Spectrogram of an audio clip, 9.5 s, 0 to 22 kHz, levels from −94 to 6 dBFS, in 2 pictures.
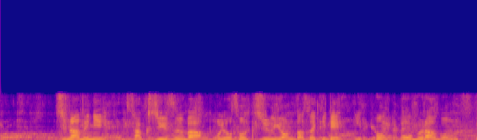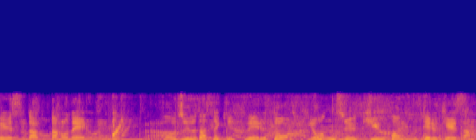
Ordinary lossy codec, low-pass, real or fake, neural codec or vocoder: none; 7.2 kHz; fake; codec, 16 kHz, 4.8 kbps, FACodec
